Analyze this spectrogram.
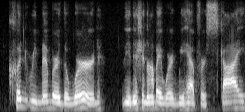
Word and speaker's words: Anishinaabe: But in our language, it's Anishinaabe.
